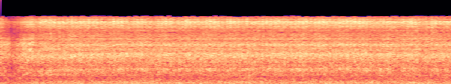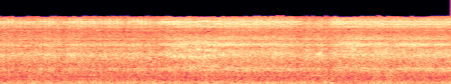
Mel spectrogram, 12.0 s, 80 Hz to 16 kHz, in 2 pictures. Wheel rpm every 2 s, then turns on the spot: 160, 200, 200, 200, 200, 200.
none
